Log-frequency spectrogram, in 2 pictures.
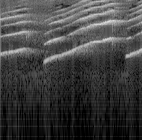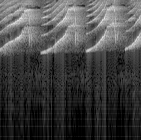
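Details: Gibbons calling: a series of loud, musical whistled notes, each sweeping steeply upward with bright overtones. The notes start long and slow, then grow shorter, higher and quicker, about once a second by the end, with no other sounds.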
